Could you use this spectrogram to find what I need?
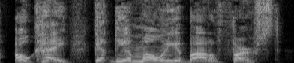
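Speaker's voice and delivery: high, loud urgent direction; tense medic giving orders; urgent instruction. A narrator's reading. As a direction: call out the order fast and firm. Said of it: "Linda says".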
